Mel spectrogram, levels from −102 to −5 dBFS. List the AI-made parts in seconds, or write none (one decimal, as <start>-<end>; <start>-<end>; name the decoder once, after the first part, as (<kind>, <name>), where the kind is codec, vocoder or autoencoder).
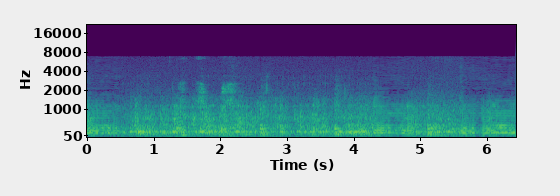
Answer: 0.0-0.5 (vocoder, HiFi-GAN); 4.3-4.9; 5.6-6.4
